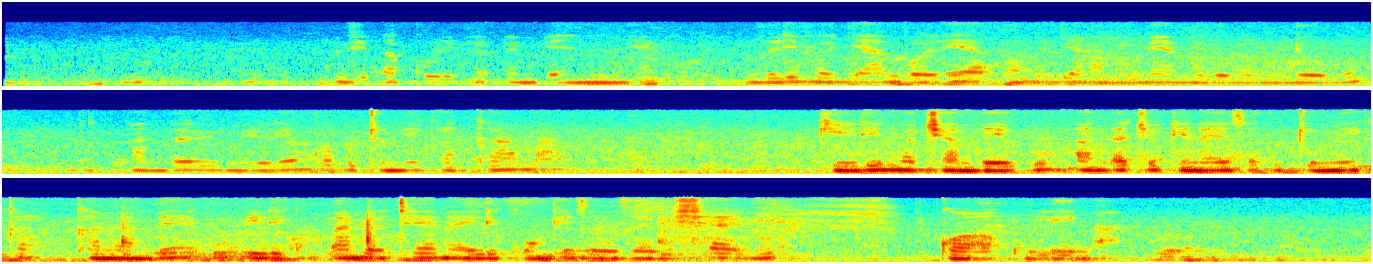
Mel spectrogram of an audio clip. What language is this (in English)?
Swahili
